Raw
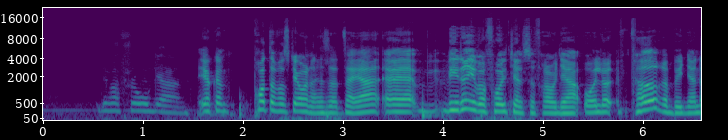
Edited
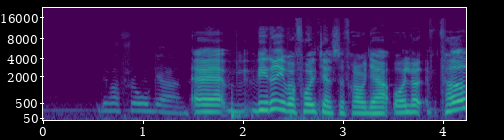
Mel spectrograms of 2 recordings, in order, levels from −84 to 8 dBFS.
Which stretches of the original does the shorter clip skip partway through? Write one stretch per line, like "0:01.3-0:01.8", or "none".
0:01.5-0:03.4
